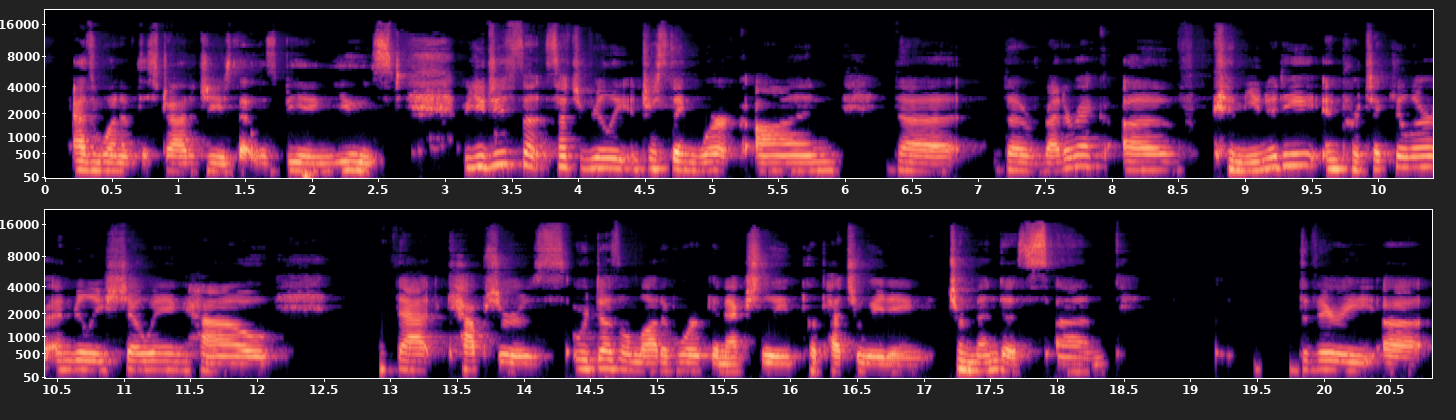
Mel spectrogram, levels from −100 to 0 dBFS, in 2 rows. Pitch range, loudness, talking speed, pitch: 155-230 Hz, -22 LUFS, 125 wpm, 170 Hz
